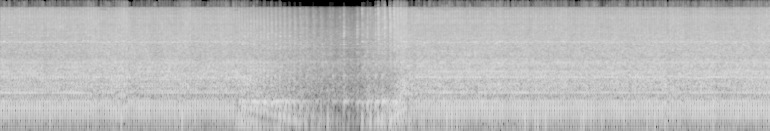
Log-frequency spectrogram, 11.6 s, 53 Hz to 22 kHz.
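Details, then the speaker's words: Briggs & Stratton 17 hp Intek twin on a Scotts John Deere 1742 mower, first start after head gasket replacement and valve lash adjustment: steady, even chatter with a brief sag and recovery, no knocking or popping; running healthy. "Okay, looks like we're good to go."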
